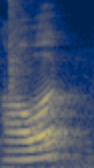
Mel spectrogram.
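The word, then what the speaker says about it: hour: Pronounce W where H is silent, like our, we don't pronounce H.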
